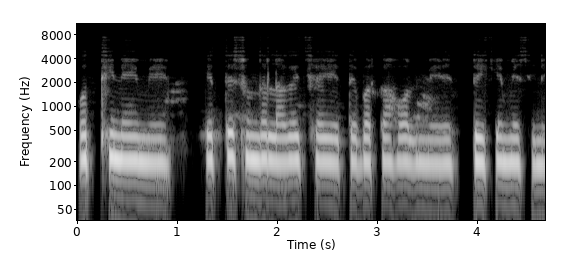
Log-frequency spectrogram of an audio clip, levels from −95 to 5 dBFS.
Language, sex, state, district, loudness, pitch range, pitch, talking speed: Maithili, female, Bihar, Darbhanga, -19 LUFS, 195-210 Hz, 200 Hz, 140 wpm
